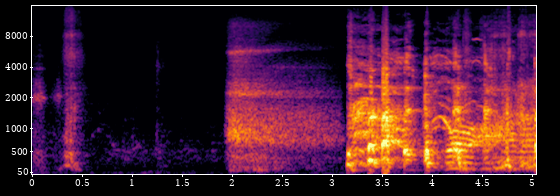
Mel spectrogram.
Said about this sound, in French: Je contrôle pas ma toux. J'ai respiré de la poussière.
